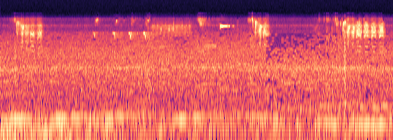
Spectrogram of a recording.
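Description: Small birds chirping: scattered short high chirps, then a quick run of repeated notes near the end, over a steady low hum.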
